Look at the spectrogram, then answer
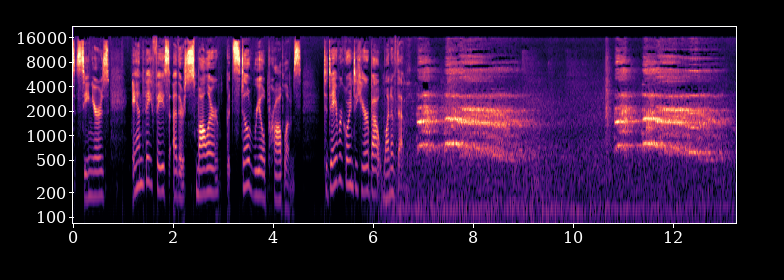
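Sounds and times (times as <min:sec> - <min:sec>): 
speech: 0:00.0 - 0:07.6
low hum: 0:00.0 - 0:13.2
rooster crowing: 0:06.8 - 0:09.6, 0:10.8 - 0:13.2.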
